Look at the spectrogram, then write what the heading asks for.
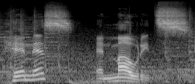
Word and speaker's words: Hennes & Mauritz: No es el nombre verdadero, porque en sueco, que es el nombre original, se dice Hennes and Mauritz.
